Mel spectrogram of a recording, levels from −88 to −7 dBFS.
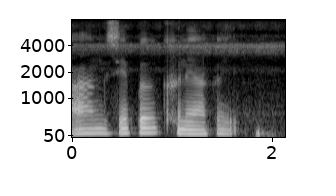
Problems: constant background noise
